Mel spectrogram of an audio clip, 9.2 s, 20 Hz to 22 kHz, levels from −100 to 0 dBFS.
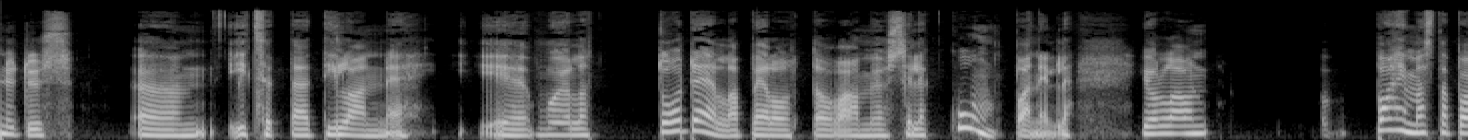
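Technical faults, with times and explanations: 3.37 to 3.43 s, short concealed packet loss: about 40 ms of speech never arrived, and the receiver covered 35 ms of it by extending the preceding sound before blending back. The result is a brief smear rather than the hard silent gap of an unconcealed dropout.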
